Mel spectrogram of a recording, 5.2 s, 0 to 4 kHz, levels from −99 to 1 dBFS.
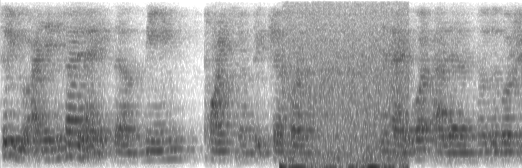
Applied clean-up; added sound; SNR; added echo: none; Cricket; 0 dB; reverberation time 0.6 s.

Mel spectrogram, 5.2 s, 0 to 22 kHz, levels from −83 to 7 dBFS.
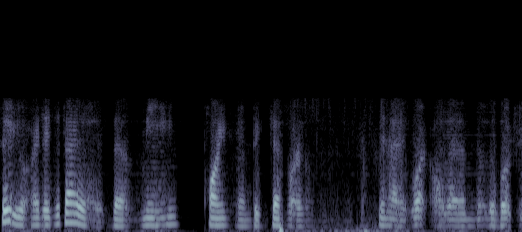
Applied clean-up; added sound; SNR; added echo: neural separator model SepFormer WHAMR!.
